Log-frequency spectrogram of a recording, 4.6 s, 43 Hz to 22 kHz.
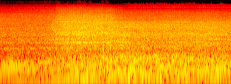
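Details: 2013 Toyota Tacoma V6 idling after AC compressor and clutch replacement with a new OEM unit: smooth, even idle with a steady low hum and no knocks, squeals or clutch chatter; normal idle.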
